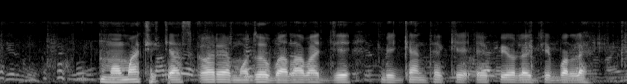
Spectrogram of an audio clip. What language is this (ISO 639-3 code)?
ben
